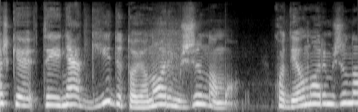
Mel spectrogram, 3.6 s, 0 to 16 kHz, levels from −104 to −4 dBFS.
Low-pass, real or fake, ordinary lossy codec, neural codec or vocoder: 14.4 kHz; real; AAC, 96 kbps; none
